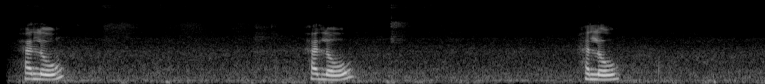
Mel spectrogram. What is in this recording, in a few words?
call recording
